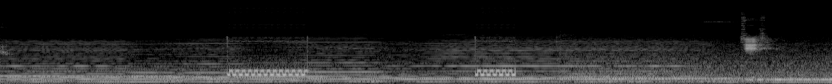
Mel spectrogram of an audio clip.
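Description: A telephone rings indoors in a drama scene, two short electronic bursts separated by quiet background tones, with a brief high chime near the end.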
